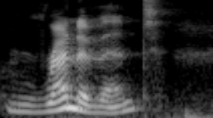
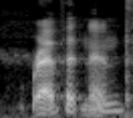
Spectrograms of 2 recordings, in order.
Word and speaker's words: revenant: He says, "I pulled a dark talisman from the neck of a renovant." Revenant. Revenant. Thank you. You switched the end of the V.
